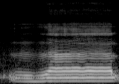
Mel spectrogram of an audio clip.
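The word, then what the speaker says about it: ذال: এটার নাম হয়ে যাবে জাল। নরম করে পড়বেন। জাল, জিব্বার আগা সামনের দাঁতের আগার সাথে লাগিয়ে, জিব্বার আগাটা সামনের দাঁতের আগার সাথে লাগিয়ে নরম করে উচ্চারণ করা হবে।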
